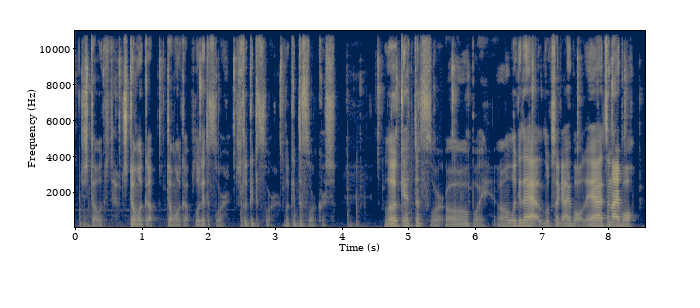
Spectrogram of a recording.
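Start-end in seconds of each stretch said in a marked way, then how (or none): 0.1-3.9 hushed talk to yourself; nervous self-coaching. Real, not acted. Scared player tells himself where to look, hushed. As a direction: talk yourself through it under your breath.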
